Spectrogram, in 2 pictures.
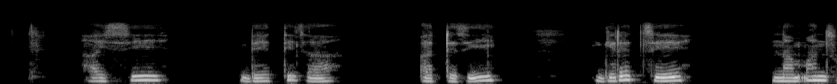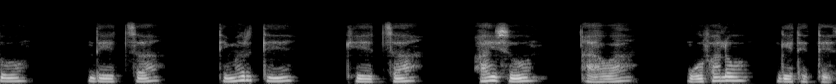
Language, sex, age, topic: Gamo, male, 25-35, government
